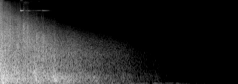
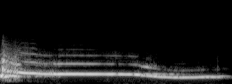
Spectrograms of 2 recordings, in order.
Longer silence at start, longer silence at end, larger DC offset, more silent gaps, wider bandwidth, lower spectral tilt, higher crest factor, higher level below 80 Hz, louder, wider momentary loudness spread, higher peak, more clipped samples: about the same, 0 s vs 0 s; first, 1.4 s vs 0 s; neither; neither; first, over 20 kHz vs 3 kHz; second, -4 dB/octave vs -11 dB/octave; about the same, 16 dB vs 14 dB; first, -28 dBFS vs -74 dBFS; first, -14 LUFS vs -18 LUFS; first, 23 LU vs 6 LU; first, 0 dBFS vs -4 dBFS; neither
